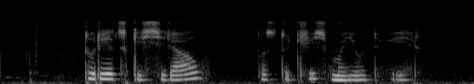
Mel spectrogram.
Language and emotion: Russian, sad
